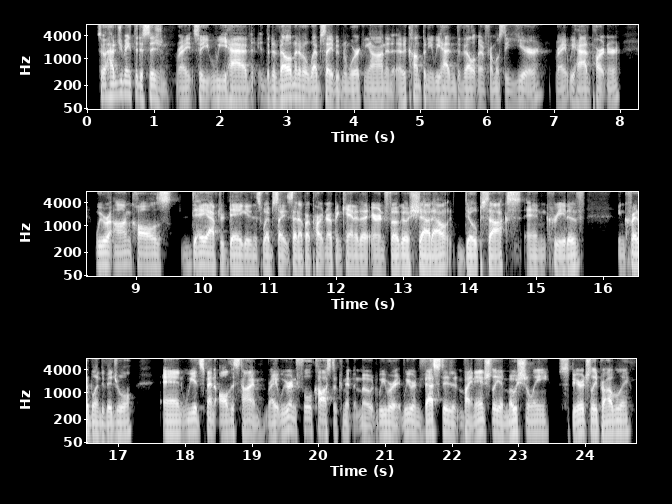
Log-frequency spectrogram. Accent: New York, United States; I'm from New York

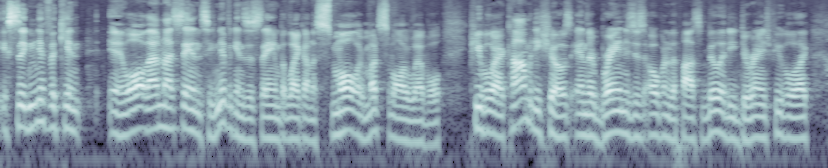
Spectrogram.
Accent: Dallas, Texas, United States; now in California, United States

